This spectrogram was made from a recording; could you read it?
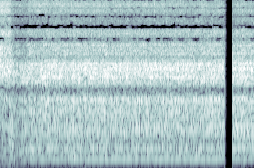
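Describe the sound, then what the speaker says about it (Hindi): A kitchen blender runs steadily at close range while making lassi, a loud continuous whirring drone that cuts out briefly near the end, then resumes. "ये और ये अब हम ब्लेंड कर देंगे"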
